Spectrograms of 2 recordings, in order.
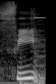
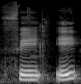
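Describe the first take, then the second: First: The vowel is a long 'ee' sound. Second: The vowel is a short 'eh' sound. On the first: The speaker calls it right. "F ఈ ఈ ఉచ్చారణ ఫీ అవుతుంది" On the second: The speaker calls it wrong. "F ఈ ఈ ఉచ్చారణ ఫే ఏ కావాలి"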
